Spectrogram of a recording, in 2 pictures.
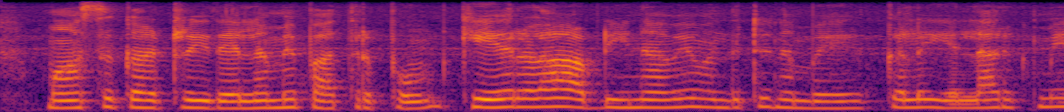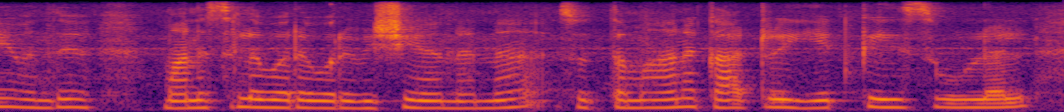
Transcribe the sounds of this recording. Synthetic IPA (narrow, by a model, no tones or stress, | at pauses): maːsɯkaːʈriɪðɛlːaːmeːpaːɾt̪ɪɾɯpːoːmkeːɾɐɭaːɐpːɐɽinːaːʋeːʋɐnd̪ɯʈːɯnɐmbɐɛkːɐlɐɛlːaːɾɯkːɯmeːʋɐnd̪ɯ | mɐnɐsɪlɐʋɐɾɐɔɾɯʋɪʂɐjɐ̃ɛnːɐnːaːsʊt̪ːɐmaːnɐkaːʈrieɐʈkɐɪsuːɭɐl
